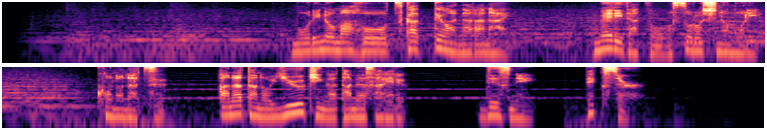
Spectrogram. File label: jp horror movie cm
